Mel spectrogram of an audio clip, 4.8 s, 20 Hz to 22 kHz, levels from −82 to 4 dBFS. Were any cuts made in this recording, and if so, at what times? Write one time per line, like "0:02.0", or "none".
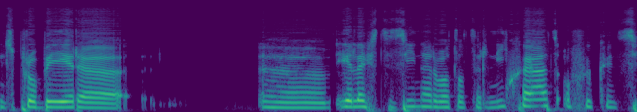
0:02.5
0:03.8

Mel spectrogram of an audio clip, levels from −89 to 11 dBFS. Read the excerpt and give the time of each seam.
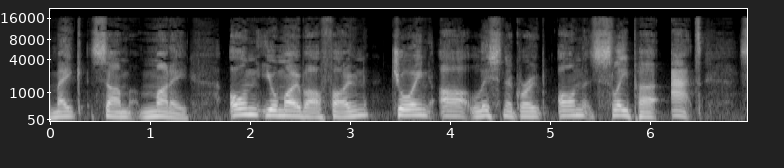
none

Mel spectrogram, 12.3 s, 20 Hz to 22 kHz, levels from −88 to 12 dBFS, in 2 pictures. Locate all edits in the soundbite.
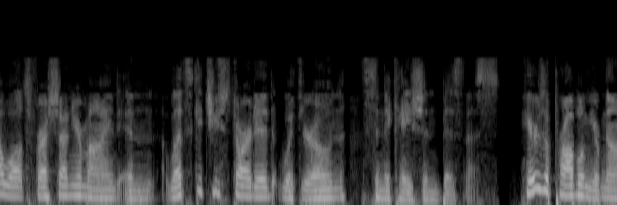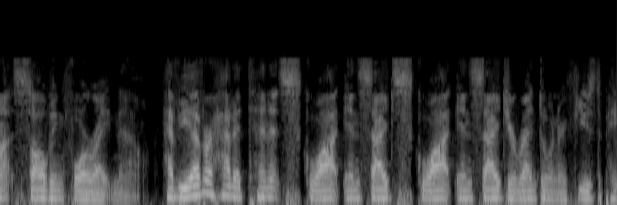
0:03.6
0:05.1
0:06.0
0:07.7
0:10.1

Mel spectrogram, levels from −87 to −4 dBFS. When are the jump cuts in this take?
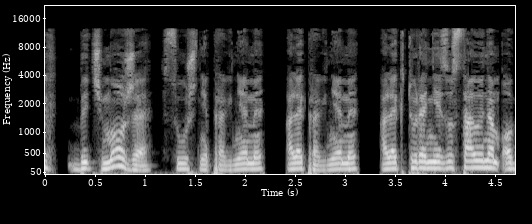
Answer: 0:02.6

